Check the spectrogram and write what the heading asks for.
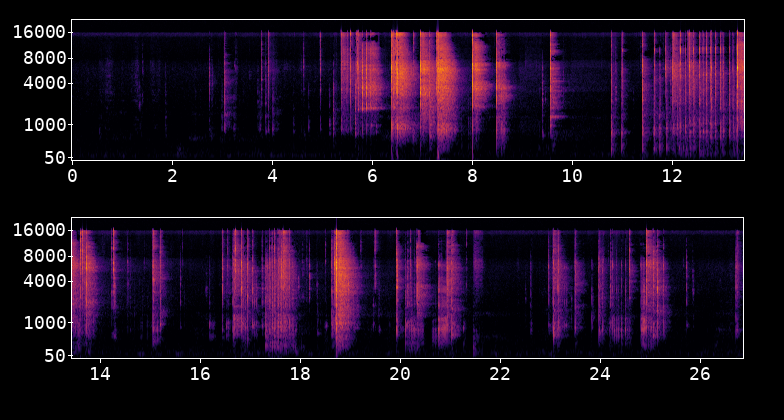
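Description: A toy Chevrolet Camaro model car creaking and cracking under the weight of a bare foot: bursts of crackling with sharp snaps, starting about three seconds in and coming in clusters.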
